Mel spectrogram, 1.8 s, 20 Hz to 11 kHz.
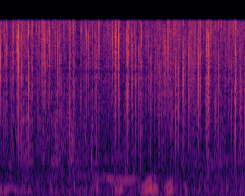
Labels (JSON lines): {"label": "biophony, cascading saw", "recorder": "SoundTrap 600 or HydroMoth"}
